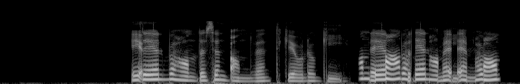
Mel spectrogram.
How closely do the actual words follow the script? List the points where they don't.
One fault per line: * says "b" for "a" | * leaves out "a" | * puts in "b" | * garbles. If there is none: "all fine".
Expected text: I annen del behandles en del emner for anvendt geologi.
* leaves out "annen"
* leaves out "del emner for"
* garbles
